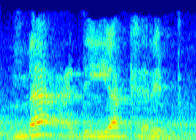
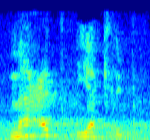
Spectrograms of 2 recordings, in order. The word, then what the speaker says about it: معدي كرب: نعم هنا فائدة، معدي كرب، يختلف الناس في نطق هذه الكلمة، هل الصواب أن تقول معدي كرب أو معدي يكرب؟ يعني تضع الياء بجوار الدال أو تشبك الياء بالكاف، معد يكرب، هذا لنطقان مشهوران عند الناس، ولكن الصحيح والصواب أن الياء ملحقة بالدال، هذا يسميه العلماء مركب مزجي، هذا مركب مزجي، فيعني معدي كرب وليس معدي يكرب،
